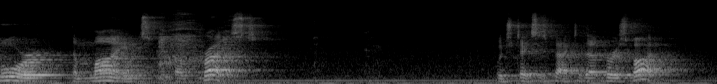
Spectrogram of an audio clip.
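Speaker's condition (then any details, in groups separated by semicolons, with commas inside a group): No condition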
